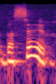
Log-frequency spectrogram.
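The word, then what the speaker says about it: בשר: Parce que ce mot bassar, si je le prononce basser, c'est le verbe informer.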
